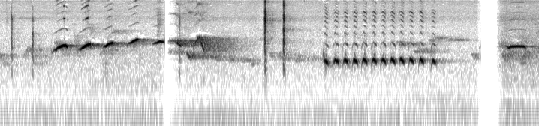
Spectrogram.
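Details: White-rumped shama singing in the morning, meant to stir fighting birds: a rising sequence of looping whistles, a pause with sharp ticks, then a fast even trill of about a dozen repeated notes.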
